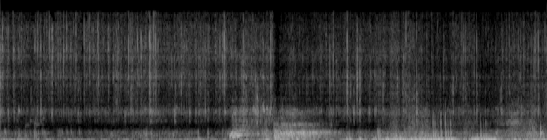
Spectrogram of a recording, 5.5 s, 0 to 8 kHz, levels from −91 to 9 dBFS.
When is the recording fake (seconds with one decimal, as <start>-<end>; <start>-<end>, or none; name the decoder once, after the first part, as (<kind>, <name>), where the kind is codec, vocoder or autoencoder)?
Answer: none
